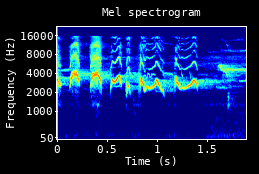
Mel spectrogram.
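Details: Short energetic phrase from an Oriental magpie-robin used to trigger singing in other birds: clipped loud notes at first, then a rolling warbled sequence of rising and falling whistles fading into a thin high note.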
